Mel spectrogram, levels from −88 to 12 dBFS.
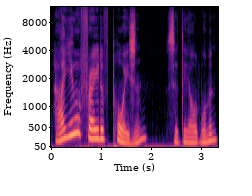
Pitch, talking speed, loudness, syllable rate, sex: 185 Hz, 160 wpm, -15 LUFS, 4.6 syllables/s, male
